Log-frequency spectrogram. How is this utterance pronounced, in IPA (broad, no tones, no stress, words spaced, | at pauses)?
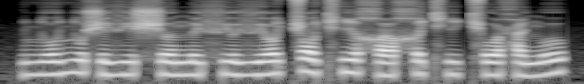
ʎoʎoʃevʲe ʃəŋɘ fʲovʲɔ cɔcʰi χəχicʰi cʰoħeŋʊ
